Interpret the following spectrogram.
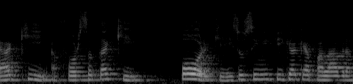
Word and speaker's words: porque: Eu falo porque, hum, é uma palavra jana. A gente fala no espanhol jana, ou seja, eu não preciso falar por porque seria aguda.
